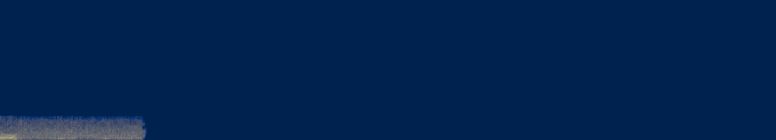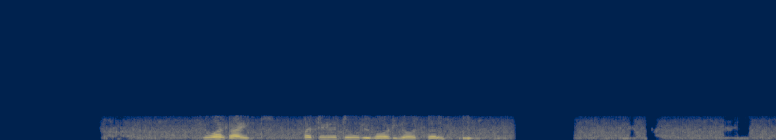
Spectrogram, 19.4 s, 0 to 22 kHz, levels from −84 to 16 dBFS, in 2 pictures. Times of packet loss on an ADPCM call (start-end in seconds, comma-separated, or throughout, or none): none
